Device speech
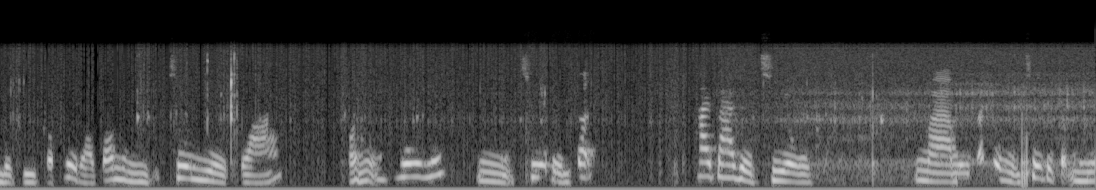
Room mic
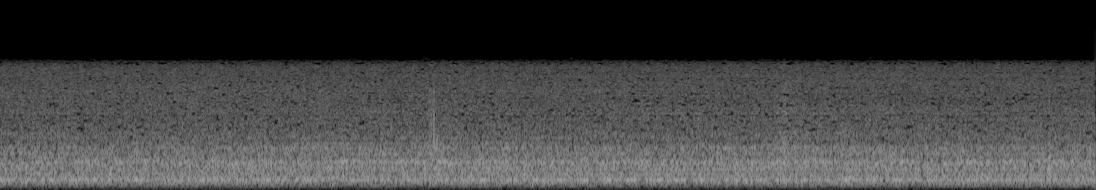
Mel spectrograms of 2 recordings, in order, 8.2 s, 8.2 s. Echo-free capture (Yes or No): Yes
